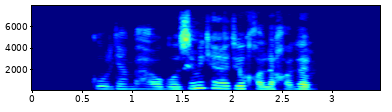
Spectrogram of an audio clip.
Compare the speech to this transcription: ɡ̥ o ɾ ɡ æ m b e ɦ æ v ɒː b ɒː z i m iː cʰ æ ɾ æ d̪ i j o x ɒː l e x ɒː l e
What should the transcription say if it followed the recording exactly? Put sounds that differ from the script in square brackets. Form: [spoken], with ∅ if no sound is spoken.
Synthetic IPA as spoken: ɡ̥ o ɾ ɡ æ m b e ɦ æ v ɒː b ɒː z i m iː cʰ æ ɾ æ d̪ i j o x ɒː l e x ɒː l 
